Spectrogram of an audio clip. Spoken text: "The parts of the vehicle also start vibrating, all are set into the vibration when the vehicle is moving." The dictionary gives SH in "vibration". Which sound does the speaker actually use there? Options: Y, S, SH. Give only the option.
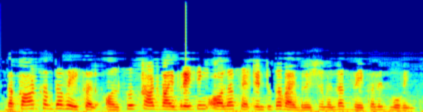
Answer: SH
